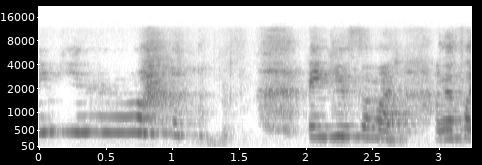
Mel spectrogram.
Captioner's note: laughs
